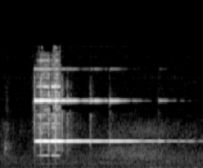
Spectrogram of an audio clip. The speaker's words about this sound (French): Vieille maison noire. Il sonne à la porte.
